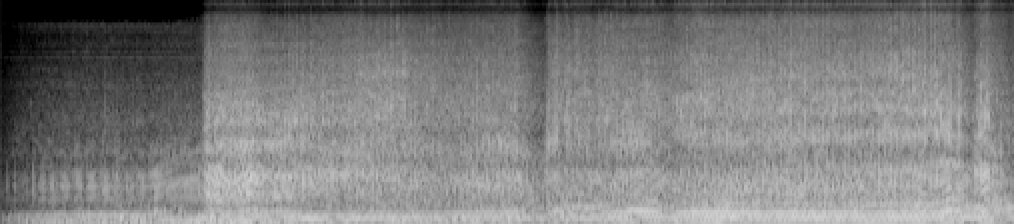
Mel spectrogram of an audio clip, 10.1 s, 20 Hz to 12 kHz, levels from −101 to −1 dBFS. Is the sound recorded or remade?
remade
